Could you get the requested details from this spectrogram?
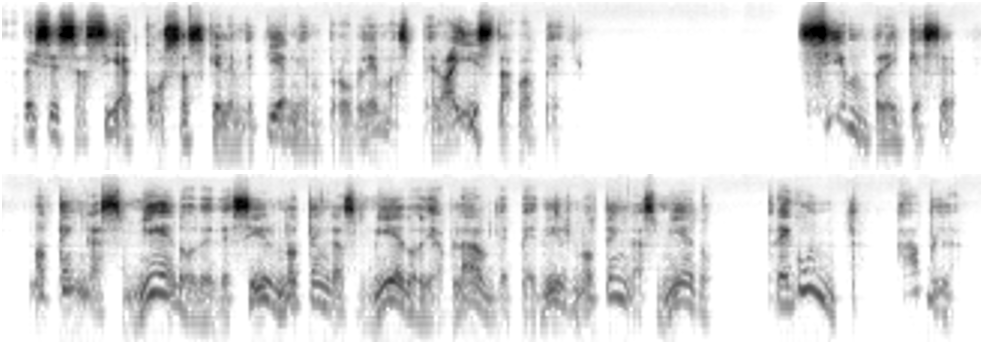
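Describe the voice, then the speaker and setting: A man giving a devotional Bible commentary, asking his listeners rhetorical questions and dropping to soft, nearly whispered pleas. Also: on the high side, very animated, normal speed, gravelly, breathy edge. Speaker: Bible teacher.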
